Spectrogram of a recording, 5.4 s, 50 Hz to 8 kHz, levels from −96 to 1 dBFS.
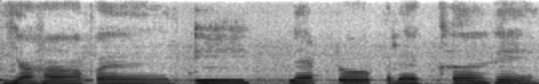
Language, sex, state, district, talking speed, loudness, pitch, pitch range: Hindi, female, Haryana, Charkhi Dadri, 65 wpm, -14 LUFS, 210 Hz, 190-225 Hz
